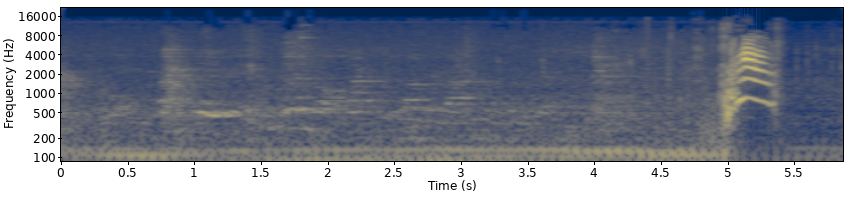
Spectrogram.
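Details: Rescued kitten at feeding time giving one sharp, high, arched meow with bright stacked harmonics near the end, after quiet chewing and a steady low hum.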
